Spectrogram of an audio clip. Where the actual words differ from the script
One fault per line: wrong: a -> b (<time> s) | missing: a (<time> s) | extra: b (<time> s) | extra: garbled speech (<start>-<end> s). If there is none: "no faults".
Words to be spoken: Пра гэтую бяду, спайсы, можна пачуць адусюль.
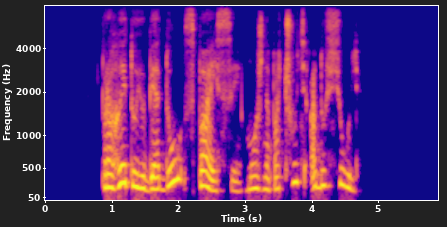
no faults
